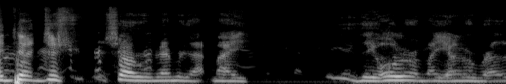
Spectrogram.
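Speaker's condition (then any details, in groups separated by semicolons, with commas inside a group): Benign essential tremor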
